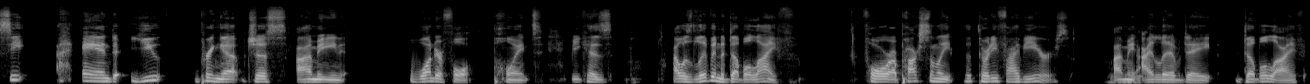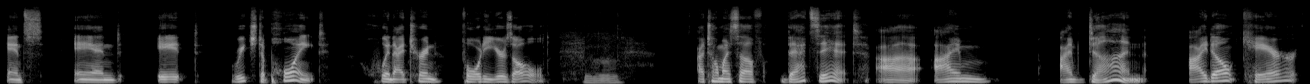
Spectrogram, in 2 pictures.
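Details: Adult male who hid his stuttering for about 35 years and still stutters; stuttering.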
